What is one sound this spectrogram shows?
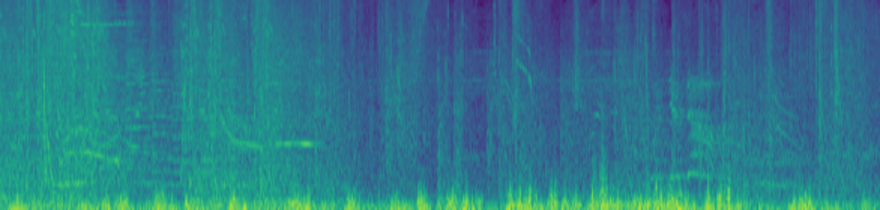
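Blaster shots zap and crack in quick bursts.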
